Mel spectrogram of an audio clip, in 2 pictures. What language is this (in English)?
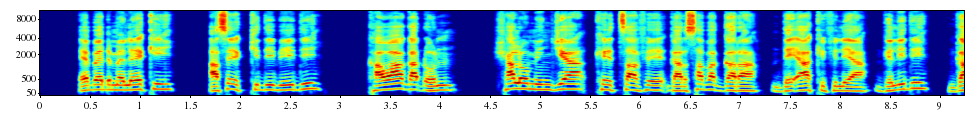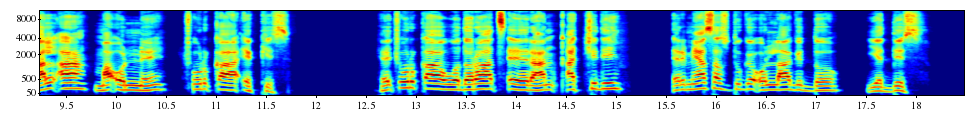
Gofa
